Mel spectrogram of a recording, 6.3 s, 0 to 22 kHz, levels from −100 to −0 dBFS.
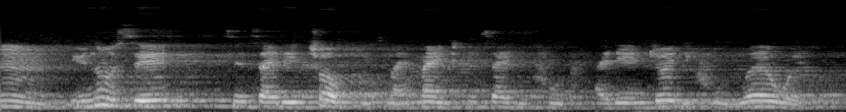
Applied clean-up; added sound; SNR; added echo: none; none; none; reverberation time 1.6 s.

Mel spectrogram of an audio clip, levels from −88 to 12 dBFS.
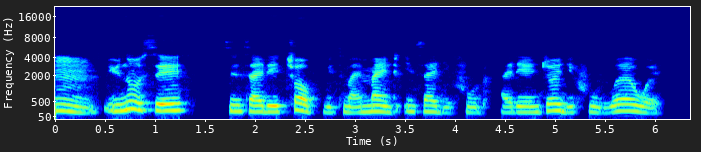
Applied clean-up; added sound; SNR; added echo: none; none; none; none.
